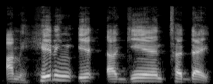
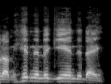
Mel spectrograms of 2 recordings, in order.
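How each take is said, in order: First: Each word spaced out for emphasis; measured, emphatic restatement; slow, deliberate. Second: Said in the usual way. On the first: Real, not acted. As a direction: drive it home slowly, word by word. Repeats it slowly for emphasis.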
